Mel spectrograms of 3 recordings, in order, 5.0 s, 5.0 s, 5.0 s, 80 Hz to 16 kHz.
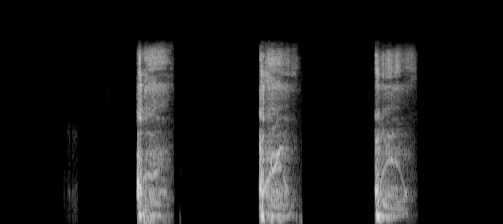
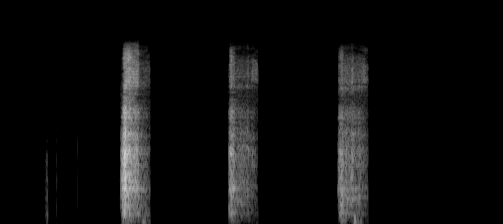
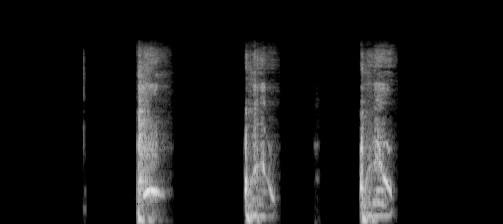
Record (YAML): cough_length: 5.0 s
cough_amplitude: 30528
cough_signal_mean_std_ratio: 0.27
exhalation_length: 5.0 s
exhalation_amplitude: 25154
exhalation_signal_mean_std_ratio: 0.16
three_cough_length: 5.0 s
three_cough_amplitude: 27764
three_cough_signal_mean_std_ratio: 0.3
survey_phase: beta (2021-08-13 to 2022-03-07)
age: 45-64
gender: Male
wearing_mask: 'No'
symptom_cough_any: true
symptom_sore_throat: true
symptom_fatigue: true
symptom_headache: true
symptom_change_to_sense_of_smell_or_taste: true
symptom_onset: 3 days
smoker_status: Never smoked
respiratory_condition_asthma: false
respiratory_condition_other: false
recruitment_source: Test and Trace
submission_delay: 2 days
covid_test_result: Positive
covid_test_method: RT-qPCR
covid_ct_value: 10.6
covid_ct_gene: ORF1ab gene
covid_ct_mean: 10.9
covid_viral_load: 260000000 copies/ml
covid_viral_load_category: High viral load (>1M copies/ml)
